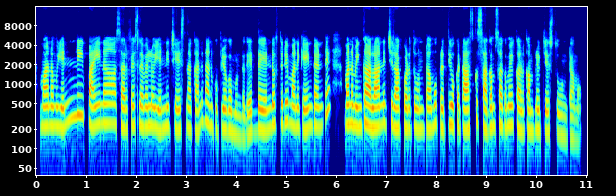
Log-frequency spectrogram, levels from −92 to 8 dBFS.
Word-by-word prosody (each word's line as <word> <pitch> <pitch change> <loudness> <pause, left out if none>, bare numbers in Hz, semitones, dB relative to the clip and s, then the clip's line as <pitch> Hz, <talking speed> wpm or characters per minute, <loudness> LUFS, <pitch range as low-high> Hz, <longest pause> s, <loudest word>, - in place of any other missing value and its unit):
మనము 225 0 +3
ఎన్ని 305 +8 -1 0.2
పైన 240 +3 +2 0.3
సర్ఫేస్ 220 +2 -1
లెవెల్‌లో 220 0 -1
ఎన్ని 215 +3 -4
చేసినా 205 +1 -3
కానీ 195 +7 -3
దానికి 225 -5 -1
ఉపయోగం 200 -1 -1
ఉండదు. 155 -1 -10
At 185 - -16
the - - +4
end 210 +4 -2
of - - -24
the - - 0
day 265 - +4
మనకి 215 -2 -1
ఏంటంటే 225 - -2 0.4
మనం 240 -1 +3
ఇంకా 230 +3 +4
అలానే 225 +3 +4
చిరాకు 210 -3 +2
పడుతూ 210 0 -3
ఉంటాము. 205 +3 -1
ప్రతి 210 +4 -1
ఒక్క 230 0 -3
టాస్క్ 200 +6 +3
సగం 215 +2 +2
సగమే 230 +1 0
క 200 - +3
కంప్లీట్ 195 0 -4
చేస్తూ 185 -1 -7
ఉంటాము. 150 -2 -10
215 Hz, 185 wpm, -23 LUFS, 200-230 Hz, 0.4 s, the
